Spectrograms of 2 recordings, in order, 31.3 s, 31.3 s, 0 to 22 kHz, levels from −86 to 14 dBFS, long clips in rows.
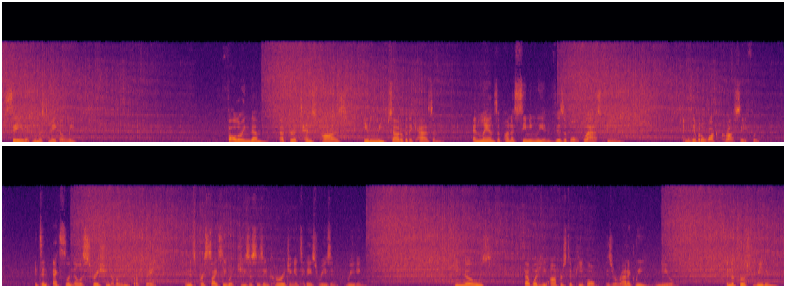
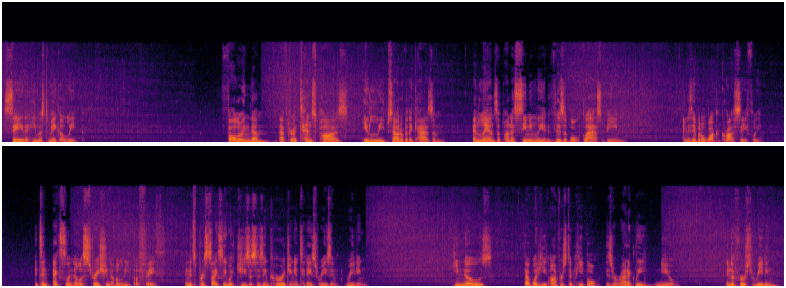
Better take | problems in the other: second | hiss; loud; throughout; 2 dB below the speech; faint in the second

